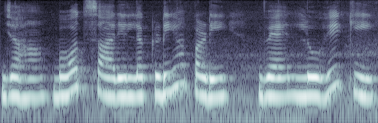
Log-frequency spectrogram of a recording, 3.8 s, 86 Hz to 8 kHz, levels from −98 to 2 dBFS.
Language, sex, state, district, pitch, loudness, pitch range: Hindi, female, Chhattisgarh, Raigarh, 230 Hz, -13 LUFS, 225-240 Hz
